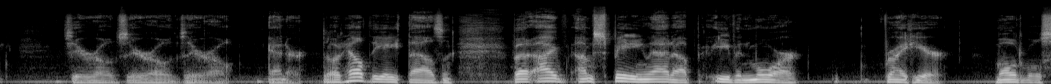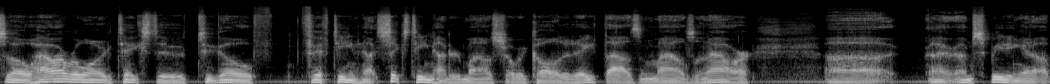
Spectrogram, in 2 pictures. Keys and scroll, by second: 0.6 0.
